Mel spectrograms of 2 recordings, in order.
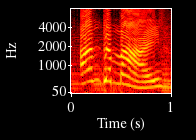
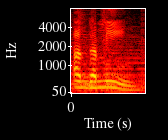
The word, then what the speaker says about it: undermine: Say undermine, not under mean. Undermine, not under mean.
